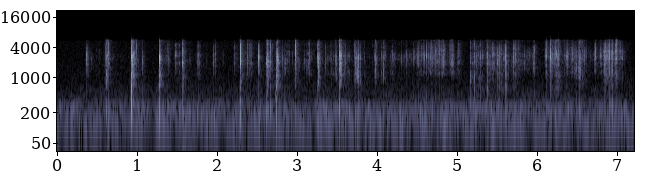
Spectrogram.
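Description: Fingertips and nails tap across the compartment lids of a hollow, translucent blue plastic AM/PM weekly pill organizer holding pills. Quick, bright, sharp clicks come in an irregular run, then turn into a denser, crinkly patter toward the end.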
